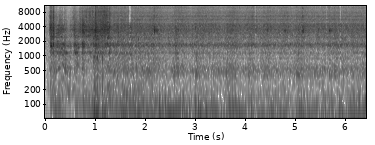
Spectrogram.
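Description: An engine idles roughly and unevenly, misfiring with irregular low thumps.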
